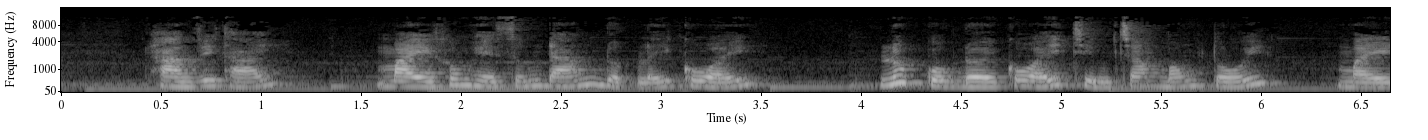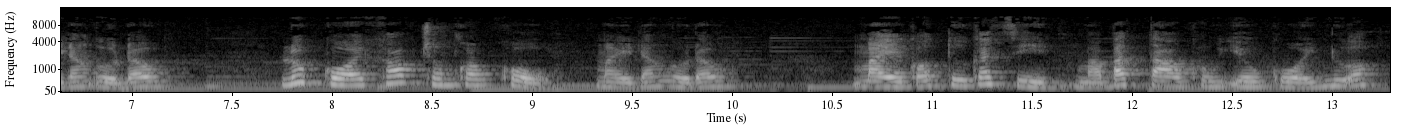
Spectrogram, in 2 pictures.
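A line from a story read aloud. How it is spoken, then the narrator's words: Harsh, gritted voice. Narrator (Vietnamese): Quý Phong gằn giọng nói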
